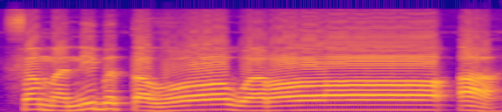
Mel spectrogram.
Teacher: फ़मनिब बा में कलगला करेंगे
